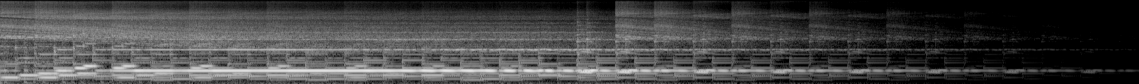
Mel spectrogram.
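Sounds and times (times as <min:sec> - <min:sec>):
wash flute: 0:00.0 - 0:07.2.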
